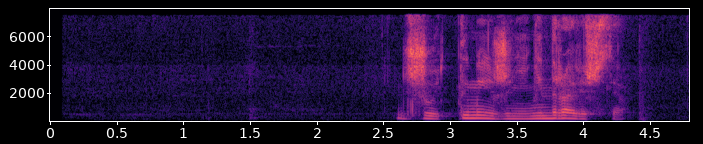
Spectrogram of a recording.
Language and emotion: Russian, angry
